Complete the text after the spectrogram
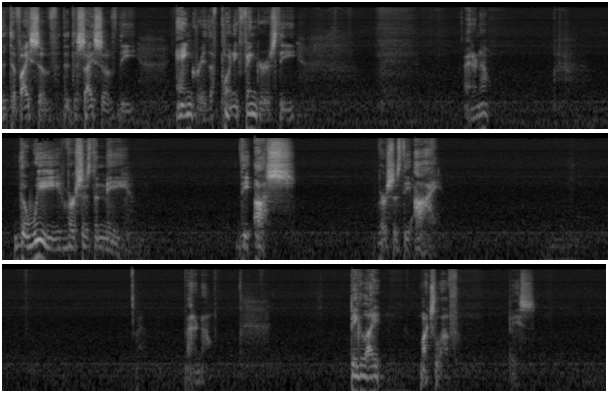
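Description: A man speaks calmly and close to the microphone, in short phrases with pauses.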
